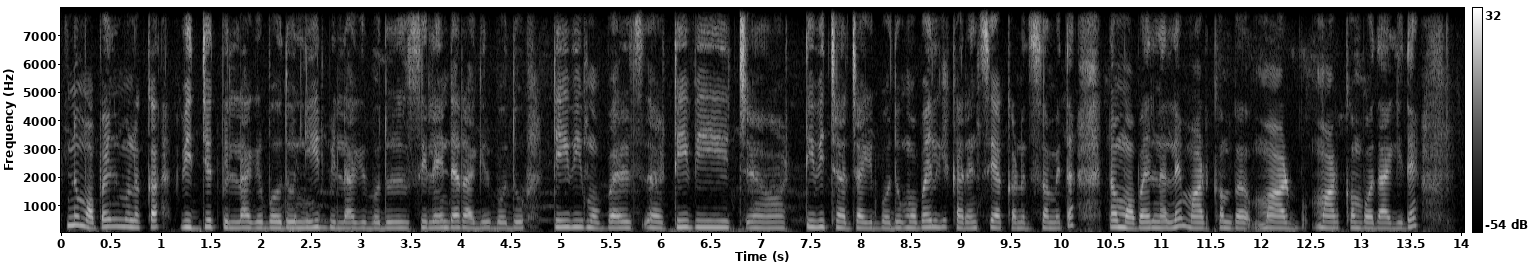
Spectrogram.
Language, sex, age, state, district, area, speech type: Kannada, female, 30-45, Karnataka, Tumkur, rural, spontaneous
